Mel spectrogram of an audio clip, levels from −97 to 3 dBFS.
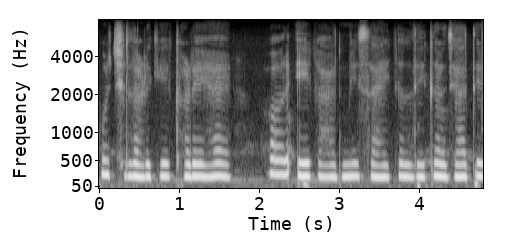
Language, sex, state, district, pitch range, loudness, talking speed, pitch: Hindi, female, Bihar, Kaimur, 215-225 Hz, -14 LUFS, 125 wpm, 220 Hz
